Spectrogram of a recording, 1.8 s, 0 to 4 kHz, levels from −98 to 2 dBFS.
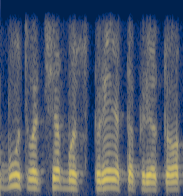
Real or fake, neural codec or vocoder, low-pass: real; none; 3.6 kHz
